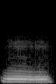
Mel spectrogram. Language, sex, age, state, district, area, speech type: Odia, male, 18-30, Odisha, Puri, urban, conversation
